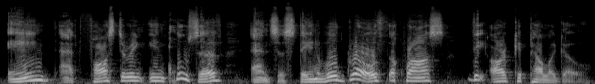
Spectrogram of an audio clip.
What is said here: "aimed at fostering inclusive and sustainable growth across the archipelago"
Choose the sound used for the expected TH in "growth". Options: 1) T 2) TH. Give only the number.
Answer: 2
